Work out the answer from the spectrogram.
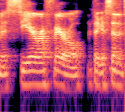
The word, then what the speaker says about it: Ferrell: stuff so I believe she pronounces it Sierra Farrell versus Sierra Barrel like Will Ferrell you get the idea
